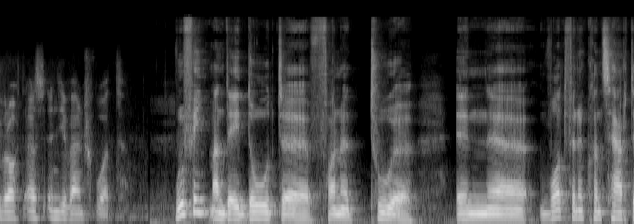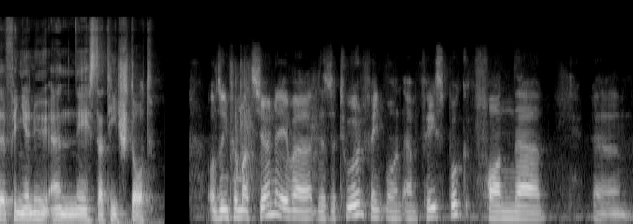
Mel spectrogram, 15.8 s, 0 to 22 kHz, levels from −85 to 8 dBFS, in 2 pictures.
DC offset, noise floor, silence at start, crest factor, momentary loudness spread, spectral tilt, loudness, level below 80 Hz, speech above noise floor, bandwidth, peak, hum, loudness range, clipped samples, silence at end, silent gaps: under 0.1%; -47 dBFS; 0 s; 14 dB; 12 LU; -6.5 dB/octave; -15 LUFS; -42 dBFS; 33 dB; 16 kHz; 0 dBFS; none; 4 LU; under 0.1%; 0 s; 9.99-10.28 s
